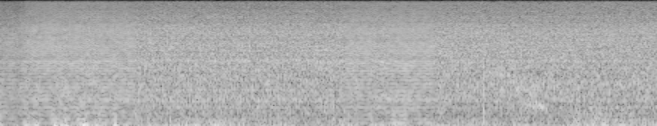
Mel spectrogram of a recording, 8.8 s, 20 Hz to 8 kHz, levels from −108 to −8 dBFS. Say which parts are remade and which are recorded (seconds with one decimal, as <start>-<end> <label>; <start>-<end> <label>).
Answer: 0.0-1.8 remade; 1.8-4.6 recorded; 4.6-5.8 remade; 5.8-8.8 recorded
